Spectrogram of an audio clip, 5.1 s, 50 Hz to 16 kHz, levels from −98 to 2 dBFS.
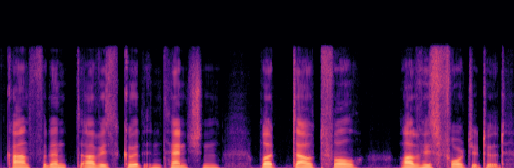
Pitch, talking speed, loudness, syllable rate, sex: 125 Hz, 115 wpm, -19 LUFS, 4.5 syllables/s, male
